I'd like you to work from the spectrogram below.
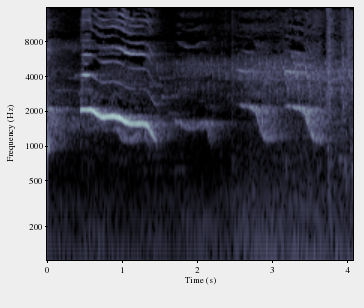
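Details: Masked laughingthrush, known locally as Poksay Hongkong, singing actively. A loud, clear whistled note holds, then glides gently downward for about a second. After a pause come quieter slurred whistles dropping in pitch, with a few faint clicks.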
